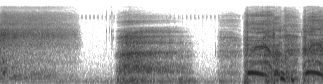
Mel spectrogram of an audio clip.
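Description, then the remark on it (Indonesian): A run of loud, rasping breaths, some drawn in with a whistling wheeze, coming in uneven bursts with short pauses between them, like someone struggling through an asthma attack. “Obengek, oh, obengek. Oh, Lagi nggak harus napas ya?”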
